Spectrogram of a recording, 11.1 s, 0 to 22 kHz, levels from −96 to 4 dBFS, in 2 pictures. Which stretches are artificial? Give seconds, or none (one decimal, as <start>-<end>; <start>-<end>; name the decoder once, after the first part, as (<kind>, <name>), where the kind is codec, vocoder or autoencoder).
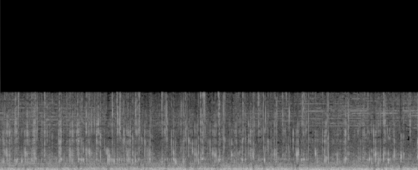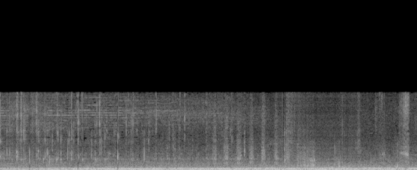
5.7-6.2 (autoencoder, DAC-VAE); 9.2-10.4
